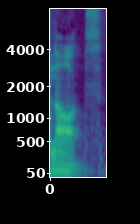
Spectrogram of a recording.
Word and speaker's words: knot: 그러거나 or as if it is tied up in knots. KNOT에서 K는 묵음이니까 knot에 엮여있는 것처럼 knot라는 거는 끈이 뭐 매듭이 될 텐데 매듭끈 같은 거.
